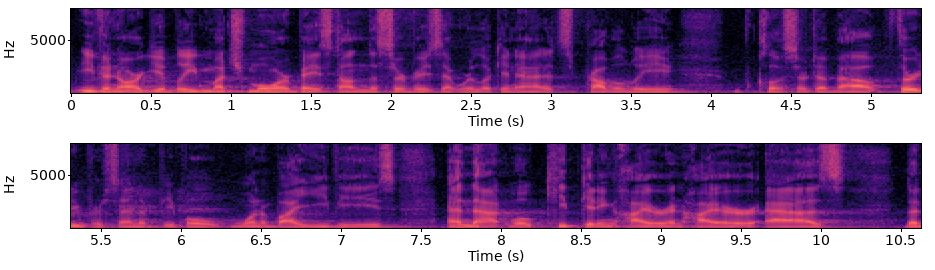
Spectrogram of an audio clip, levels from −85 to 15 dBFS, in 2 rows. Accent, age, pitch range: American, 40-59, 90-115 Hz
